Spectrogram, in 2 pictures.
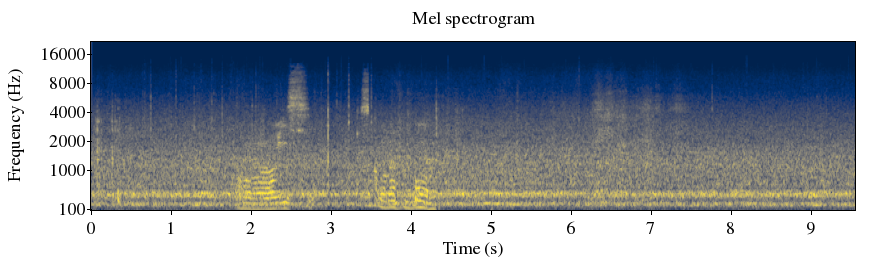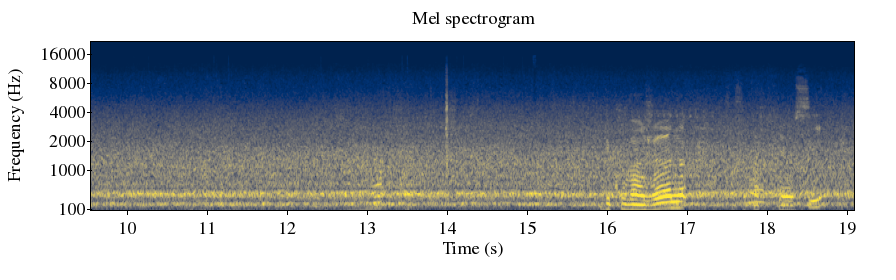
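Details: Continuous low droning of honey bees at hives during a beekeeper's work, an even hum holding steady for the whole stretch, broken by brief bits of French speech early on and near the end.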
